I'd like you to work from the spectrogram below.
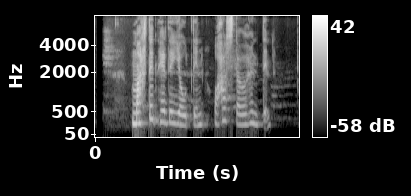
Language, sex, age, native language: Icelandic, female, 12, Icelandic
